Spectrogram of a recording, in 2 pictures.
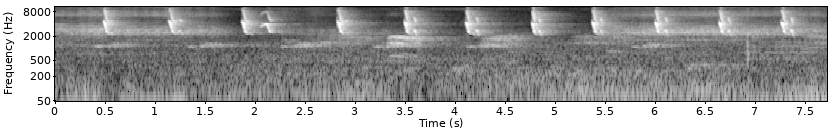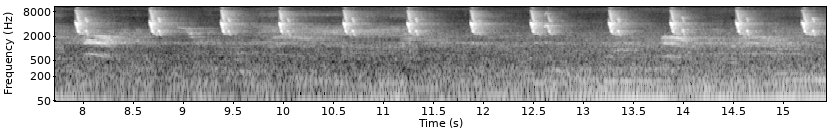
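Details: Squirrel calling in a steady series of sharp, broadband chips, roughly one and a half per second, each a bright click-like burst with a quick fade, over faint background hiss.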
